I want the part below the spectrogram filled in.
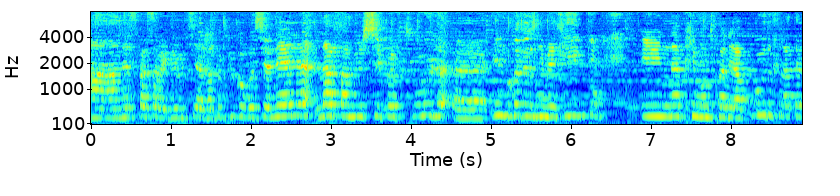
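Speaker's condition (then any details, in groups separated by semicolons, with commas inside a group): No condition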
